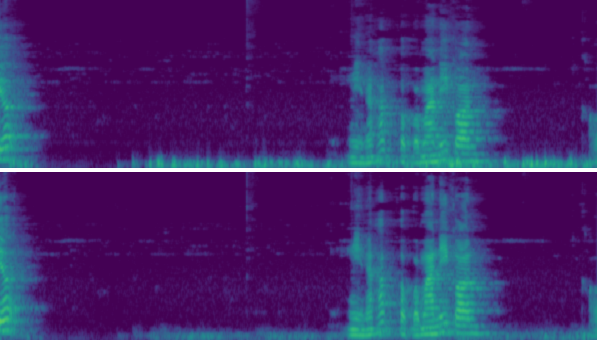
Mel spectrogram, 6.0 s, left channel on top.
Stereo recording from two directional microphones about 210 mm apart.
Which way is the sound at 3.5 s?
40° right (ahead or behind).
